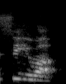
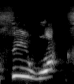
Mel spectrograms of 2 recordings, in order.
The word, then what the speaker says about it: Seahawks: All right, now on to the Cowboys and the Seahawks. Cowboys Did trying you hear him say y'all name wrong? He called y'all Seawalks like y'all Ewoks or something. Not Seahawks, but Seawalks.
